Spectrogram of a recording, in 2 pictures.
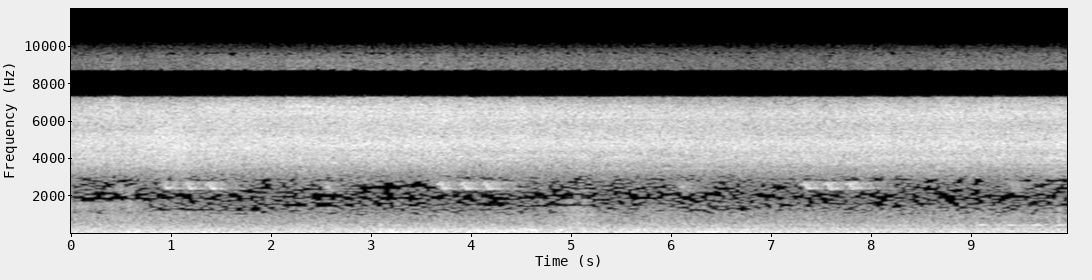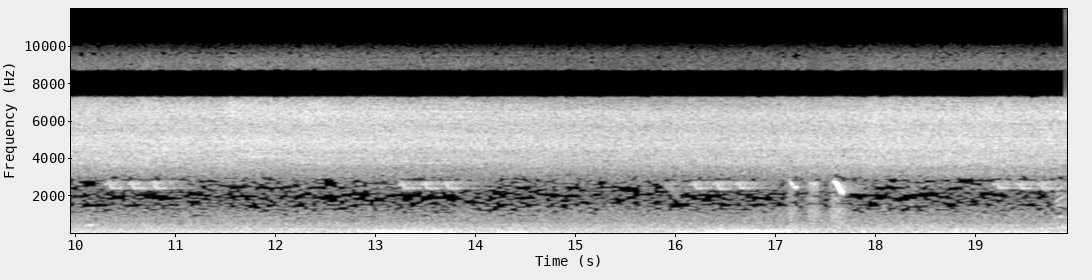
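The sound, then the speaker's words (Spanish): Cicadas drone steadily at a lookout point in a continuous high-pitched buzz throughout, with faint pulsing chirps layered on top and soft low rustling beneath; one brief sharp click near the end. “Las chicharras de fondo otra vez y un pájaro por ahí que se llama Pio Pio Pio.”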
